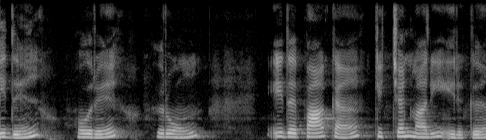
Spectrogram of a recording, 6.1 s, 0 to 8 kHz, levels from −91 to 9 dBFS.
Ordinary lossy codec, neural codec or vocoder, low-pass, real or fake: none; none; none; real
